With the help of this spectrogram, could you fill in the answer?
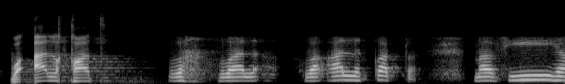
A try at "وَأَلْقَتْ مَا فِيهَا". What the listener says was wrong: نہیں وألقت ما فيها. ما نہیں میم کے بعد نہیں زارا جی دیکھیے وألقت کے بعد میم کے بعد الف مدہ ہے. وألقت ما.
